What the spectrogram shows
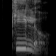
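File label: "kilo", Spanish, female; mekanta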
